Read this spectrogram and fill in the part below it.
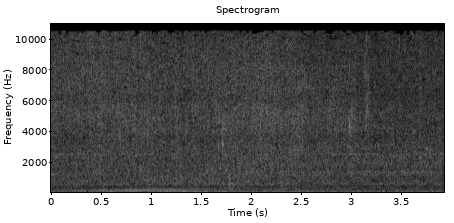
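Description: A car drives slowly past close by.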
